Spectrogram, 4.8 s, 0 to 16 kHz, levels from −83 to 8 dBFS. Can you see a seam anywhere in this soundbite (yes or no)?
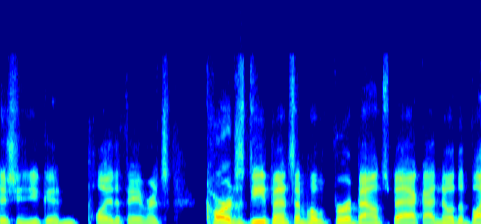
no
